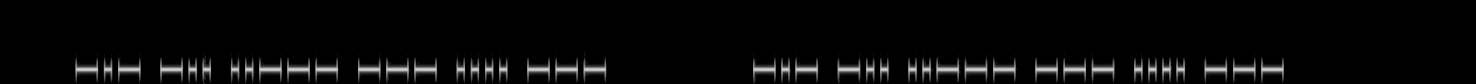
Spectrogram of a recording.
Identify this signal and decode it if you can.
Morse code, heard as a keyed tone, about 17 wpm, 700 Hz. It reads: KD2OHO KD2OHO
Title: USA Call Signs - 6 Characters - Repeated 2x - 17wpm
